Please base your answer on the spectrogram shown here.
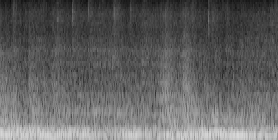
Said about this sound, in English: And then it gets quite dark, and then the real storm comes in.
